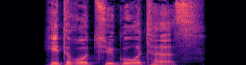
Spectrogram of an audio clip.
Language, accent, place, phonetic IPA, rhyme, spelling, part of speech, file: German, Germany, Berlin, [ˌheteʁot͡syˈɡoːtəs], -oːtəs, heterozygotes, adjective, De-heterozygotes.ogg
- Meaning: strong/mixed nominative/accusative neuter singular of heterozygot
